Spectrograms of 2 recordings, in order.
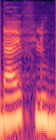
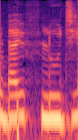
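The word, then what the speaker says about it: Difflugia: सब phylum Sarcodina जिसमें डाई फ्लूग या आप इसको डाई फ्लूज भी पढ़ सकते हैं कुछ भी प्रोनाउंस कर सकते हैं ये एक अनदर कॉमन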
